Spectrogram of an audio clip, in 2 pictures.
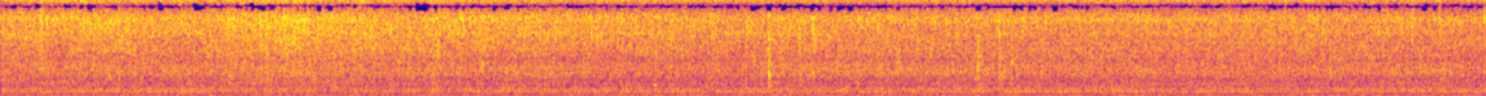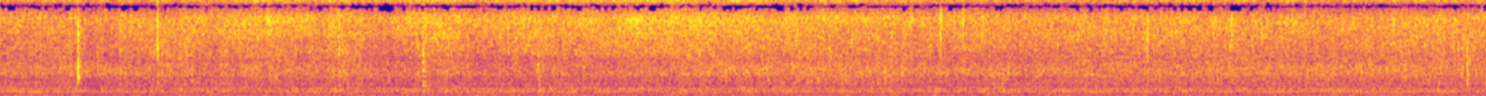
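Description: Eel pieces frying in a cast-iron skillet, a steady sizzle over a steady low hum, with one sharp knock about halfway through.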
